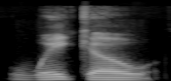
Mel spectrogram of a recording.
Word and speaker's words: Waco: central role in the waco massacre pronounced wacko it's pronounced wacko but then i heard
